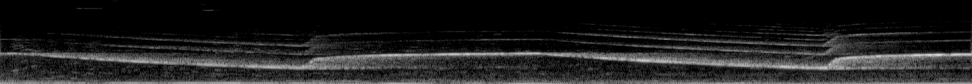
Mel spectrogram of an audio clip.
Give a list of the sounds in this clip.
siren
